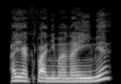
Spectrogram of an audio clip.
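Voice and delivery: put-on a kid asking back; small boy. Boy asks her name. (mały chłopiec, dużo wyżej, zaciekawiony)

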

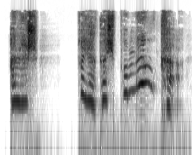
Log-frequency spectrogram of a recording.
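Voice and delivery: high-pitched little protest; squeaked. A narrator's reading. Dad protesting to the family, squeaked. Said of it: "pisnął tata".

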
